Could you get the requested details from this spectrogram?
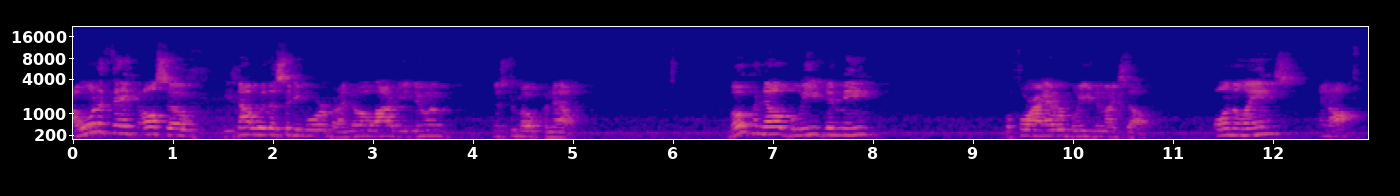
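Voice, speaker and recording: Loud and fairly quick, a man speaks at a high pitch with ordinary variation, leaving long, frequent pauses. Noticeable background noise and audible room echo fill the recording. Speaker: bowling coach and former pro bowler. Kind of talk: hall of fame acceptance speech. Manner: animated, halting with repeats.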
